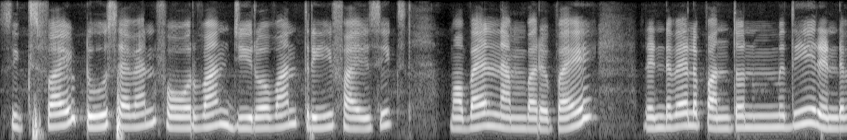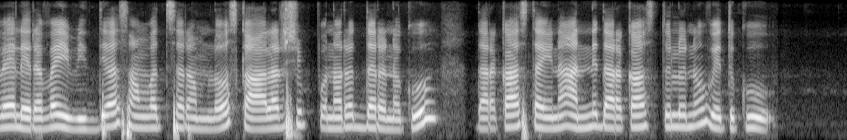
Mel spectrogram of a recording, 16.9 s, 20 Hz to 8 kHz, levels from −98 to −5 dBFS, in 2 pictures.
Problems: none marked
